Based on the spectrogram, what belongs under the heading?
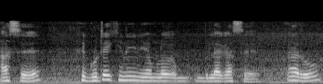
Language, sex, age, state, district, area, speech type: Assamese, male, 18-30, Assam, Sonitpur, rural, spontaneous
